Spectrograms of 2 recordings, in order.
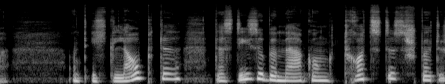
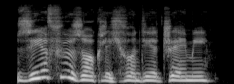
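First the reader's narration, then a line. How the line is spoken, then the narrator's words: Replied dryly. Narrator (German): entgegnete Colum trocken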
